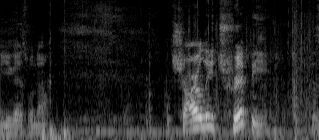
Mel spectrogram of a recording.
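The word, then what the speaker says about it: Trippi: guy but maybe you guys will know charlie trippy is how you say it Beckett certified there's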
